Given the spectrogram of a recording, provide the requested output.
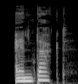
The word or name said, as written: ANDAGTENS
